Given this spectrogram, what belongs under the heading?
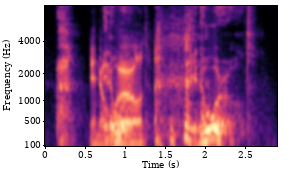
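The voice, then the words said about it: Movie trailer narrator voice. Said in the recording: “in a movie voice”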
